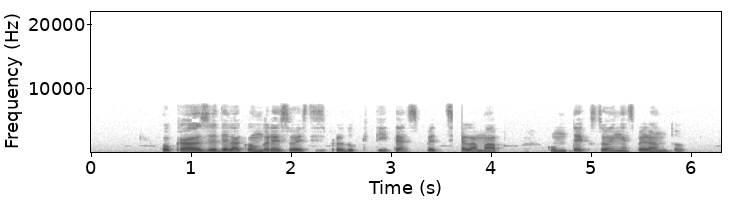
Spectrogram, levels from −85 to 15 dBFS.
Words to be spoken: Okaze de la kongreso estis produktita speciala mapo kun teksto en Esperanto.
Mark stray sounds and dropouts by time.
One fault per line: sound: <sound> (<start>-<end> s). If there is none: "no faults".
sound: dropout (3.6-3.7 s)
